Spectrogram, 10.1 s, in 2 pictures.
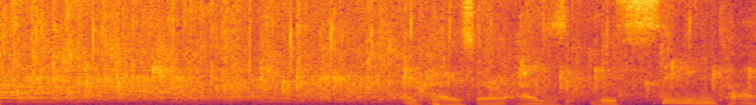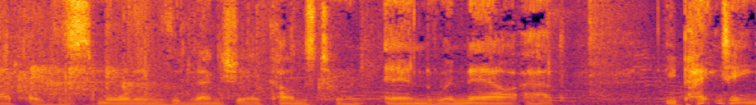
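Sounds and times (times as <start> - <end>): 
elderly residents clapping along: 0.0 - 7.8
speech: 2.7 - 8.9, 9.5 - 10.0.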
